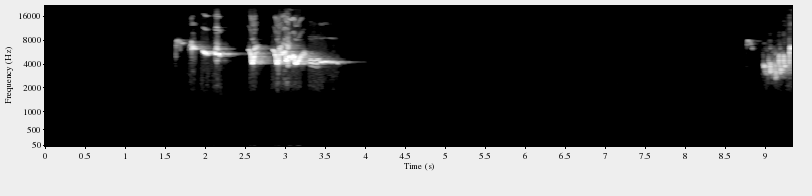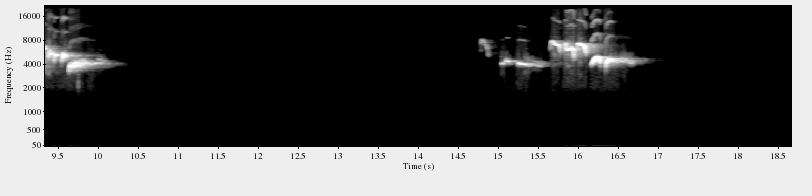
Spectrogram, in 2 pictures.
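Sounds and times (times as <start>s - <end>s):
European robin song: 8.8s - 10.0s, 14.8s - 16.8s.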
